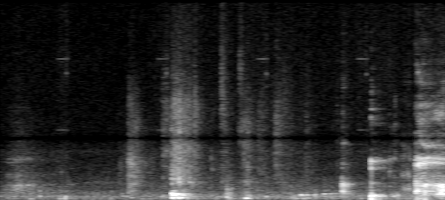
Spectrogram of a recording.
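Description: A few short throaty vocal sounds and breaths from a person, separate and brief, the loudest a little under halfway through.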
